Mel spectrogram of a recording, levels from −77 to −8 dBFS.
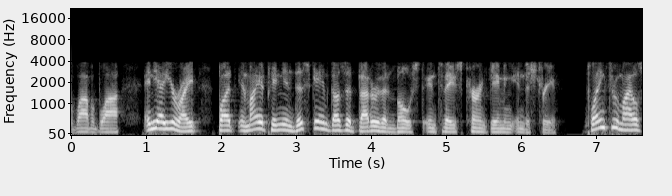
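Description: The speech passes through the GSM full-rate codec throughout. It has a buzzy, gravelly roughness and nothing above 4 kHz, which fits 13 kbps coding. Lost GSM frames occur at 1.60–1.64, 4.30–4.35 and 6.26–6.29 s. The decoder repeats the last good frame, leaving a brief rough, metallic ring.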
